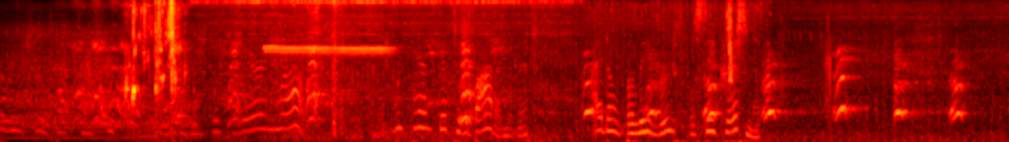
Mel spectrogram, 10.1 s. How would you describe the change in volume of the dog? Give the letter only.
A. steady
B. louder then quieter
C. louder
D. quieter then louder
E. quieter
C.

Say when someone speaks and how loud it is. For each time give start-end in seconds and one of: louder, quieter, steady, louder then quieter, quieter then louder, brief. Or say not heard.
0.0-7.6 louder.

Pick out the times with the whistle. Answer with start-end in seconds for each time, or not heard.
2.6-4.0.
